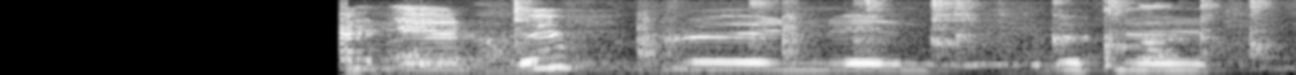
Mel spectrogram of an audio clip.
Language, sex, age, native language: Icelandic, male, 9, Icelandic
